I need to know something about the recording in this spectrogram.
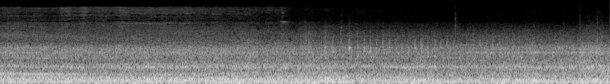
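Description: Steady road and engine noise inside a moving car's cabin, a continuous low rumble with no breaks.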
